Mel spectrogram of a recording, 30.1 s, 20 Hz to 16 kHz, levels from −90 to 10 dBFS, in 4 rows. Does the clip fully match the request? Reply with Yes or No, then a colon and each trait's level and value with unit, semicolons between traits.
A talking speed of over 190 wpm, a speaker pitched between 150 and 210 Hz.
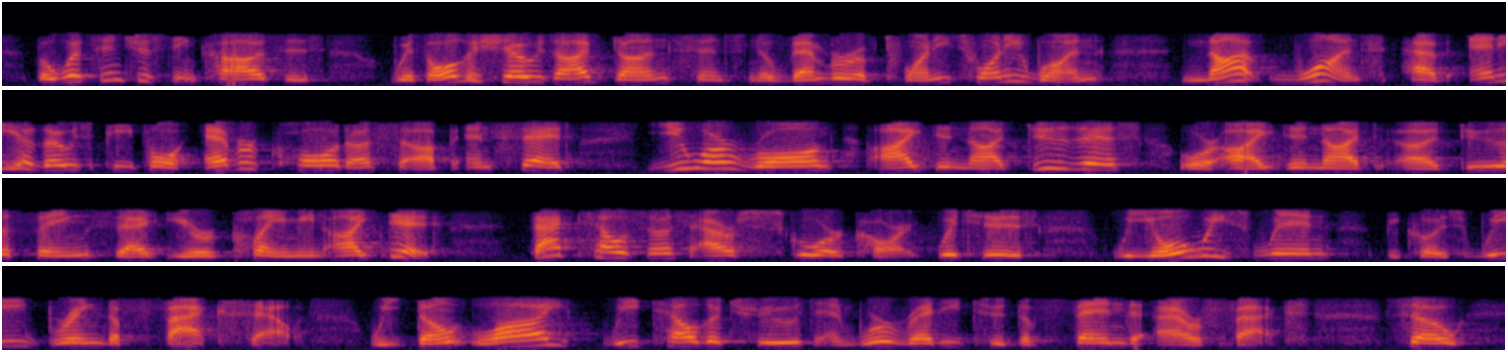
No: average, 160 wpm; high, 190 Hz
